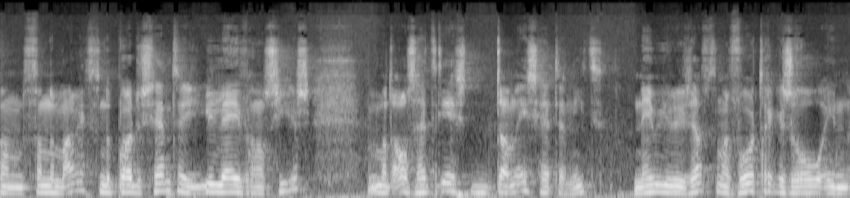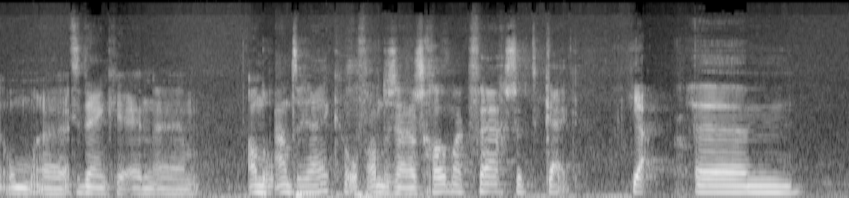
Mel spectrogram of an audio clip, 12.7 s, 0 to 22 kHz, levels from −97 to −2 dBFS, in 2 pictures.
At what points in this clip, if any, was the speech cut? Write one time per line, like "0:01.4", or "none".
0:01.5
0:03.3
0:06.9
0:08.4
